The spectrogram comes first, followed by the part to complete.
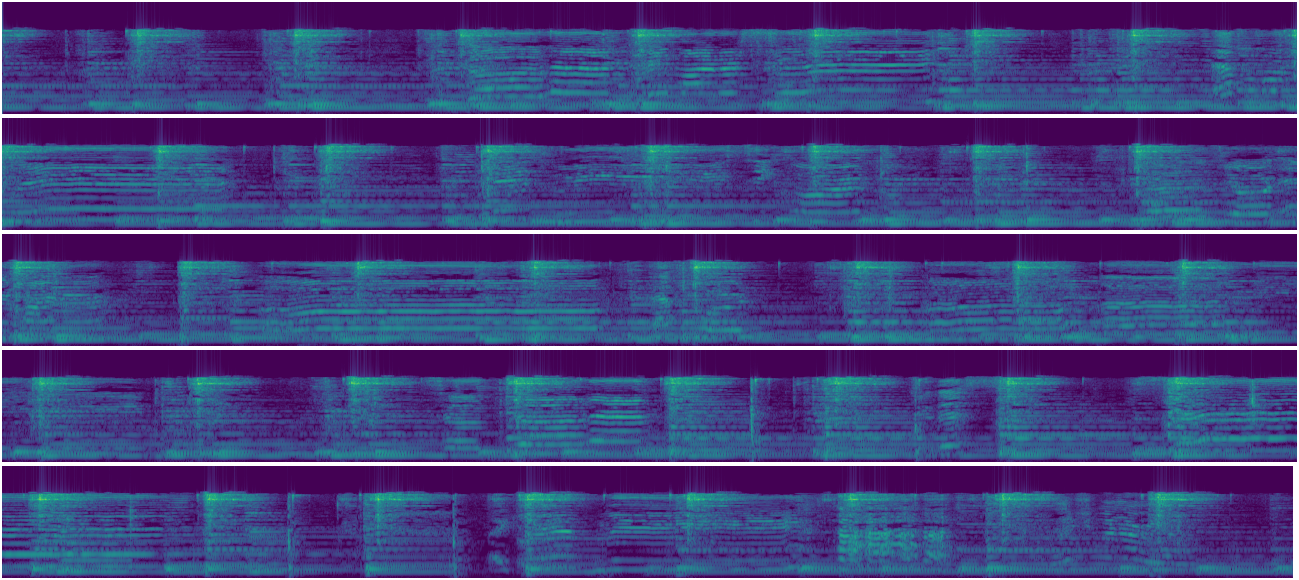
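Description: Ukuleles strummed steadily through a slow song in chords, with a woman singing the melody over them.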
